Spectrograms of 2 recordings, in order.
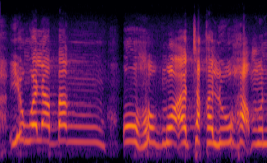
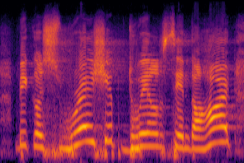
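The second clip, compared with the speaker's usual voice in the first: ordinary talk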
